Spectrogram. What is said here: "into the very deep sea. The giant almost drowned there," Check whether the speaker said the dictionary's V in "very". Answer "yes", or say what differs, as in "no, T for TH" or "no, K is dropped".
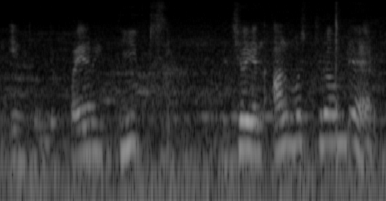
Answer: no, F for V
